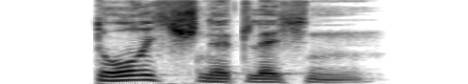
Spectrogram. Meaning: inflection of durchschnittlich: 1. strong genitive masculine/neuter singular 2. weak/mixed genitive/dative all-gender singular 3. strong/weak/mixed accusative masculine singular
- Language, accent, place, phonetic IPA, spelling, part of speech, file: German, Germany, Berlin, [ˈdʊʁçˌʃnɪtlɪçn̩], durchschnittlichen, adjective, De-durchschnittlichen.ogg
